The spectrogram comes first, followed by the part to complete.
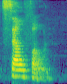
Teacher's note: That ending L in cell smoothly combines with the F in phone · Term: linking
